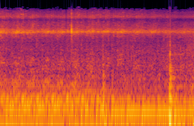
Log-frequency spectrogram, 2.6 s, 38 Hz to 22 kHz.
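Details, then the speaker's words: 1976 Chevy Chevelle auction car with Edelbrock carburetor, revived after sitting: steady low rumble with even beat and no top-end ticking or clatter; engine running healthy, no choppy cam. "sounds like okay I was hoping for a big old choppy choppy cam it ain't got it"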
